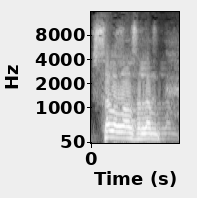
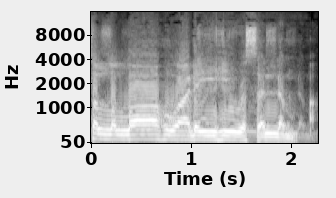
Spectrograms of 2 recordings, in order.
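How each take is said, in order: First: The phrase is rushed and clipped short. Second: The phrase is said slowly and fully articulated. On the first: The speaker is trying to save time. The speaker calls it wrong. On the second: The speaker is showing proper respect. The speaker calls it right.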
